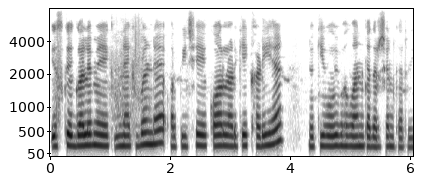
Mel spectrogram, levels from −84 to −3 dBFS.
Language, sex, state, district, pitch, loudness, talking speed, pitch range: Maithili, female, Bihar, Samastipur, 210 Hz, -18 LUFS, 225 wpm, 205-220 Hz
